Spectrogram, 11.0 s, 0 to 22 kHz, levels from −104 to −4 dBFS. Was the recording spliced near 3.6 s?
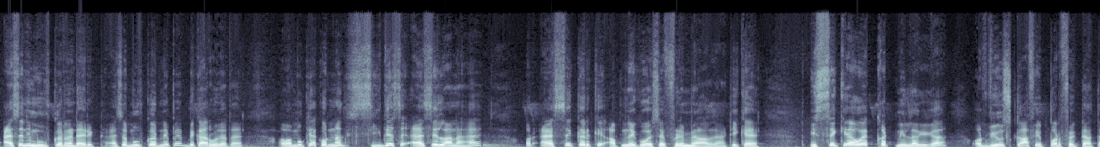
no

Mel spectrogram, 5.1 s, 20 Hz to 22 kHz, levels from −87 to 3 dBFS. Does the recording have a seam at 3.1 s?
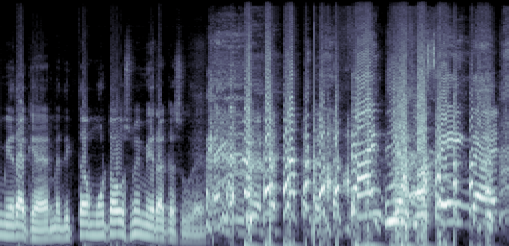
yes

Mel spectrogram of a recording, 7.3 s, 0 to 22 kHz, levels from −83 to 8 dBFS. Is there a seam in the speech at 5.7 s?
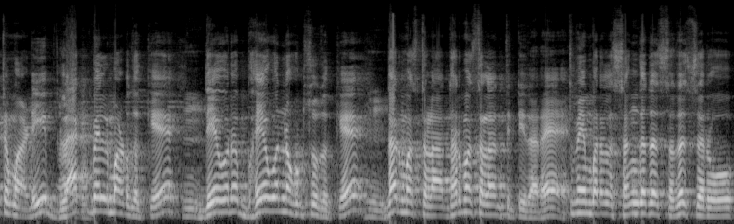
yes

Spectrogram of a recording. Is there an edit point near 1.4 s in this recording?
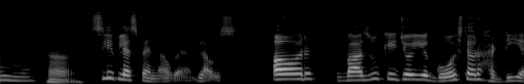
no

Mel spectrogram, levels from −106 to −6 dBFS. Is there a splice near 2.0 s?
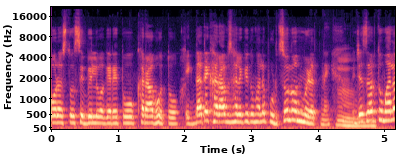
yes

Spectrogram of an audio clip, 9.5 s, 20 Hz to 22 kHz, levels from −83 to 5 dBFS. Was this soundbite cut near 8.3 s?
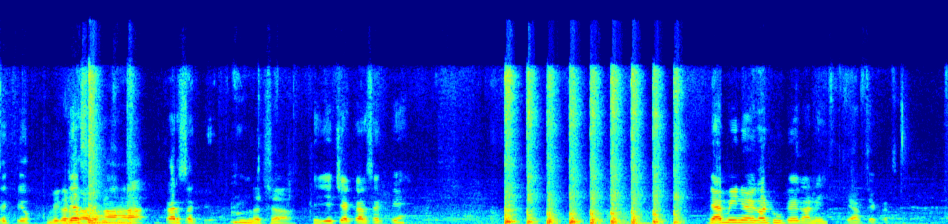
yes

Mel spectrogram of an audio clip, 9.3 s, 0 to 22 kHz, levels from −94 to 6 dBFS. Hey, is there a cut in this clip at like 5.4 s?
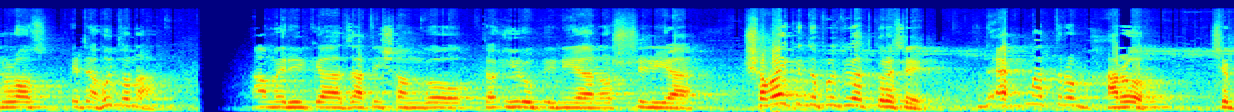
no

